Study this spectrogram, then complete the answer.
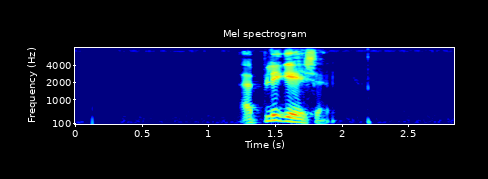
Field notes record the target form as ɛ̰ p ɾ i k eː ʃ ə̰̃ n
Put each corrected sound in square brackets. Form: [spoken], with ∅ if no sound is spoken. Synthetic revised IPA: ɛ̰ p [l] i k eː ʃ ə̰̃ n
